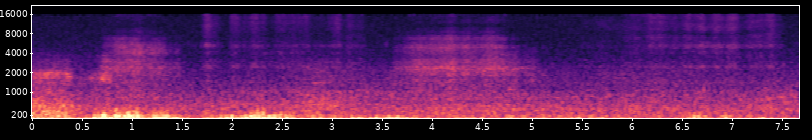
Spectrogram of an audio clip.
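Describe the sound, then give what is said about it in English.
Water washes against shoreline rocks in irregular surges, with a steady rushing wash and gusty wind noise buffeting the microphone. No one speaks. “This is actually strangely scary here on these rocks by the water.”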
